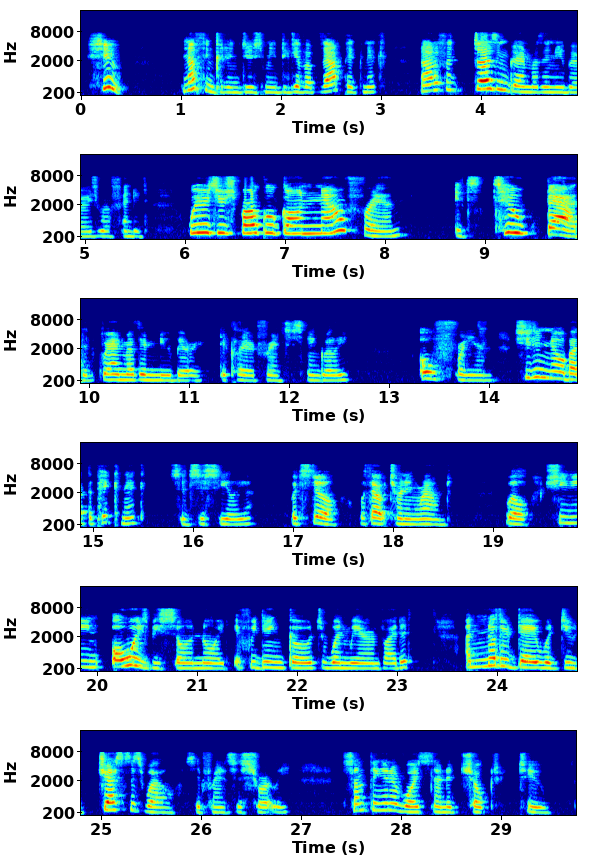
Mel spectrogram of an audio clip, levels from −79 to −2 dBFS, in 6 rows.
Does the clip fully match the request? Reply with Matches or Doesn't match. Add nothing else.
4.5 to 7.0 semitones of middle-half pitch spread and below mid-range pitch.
Doesn't match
